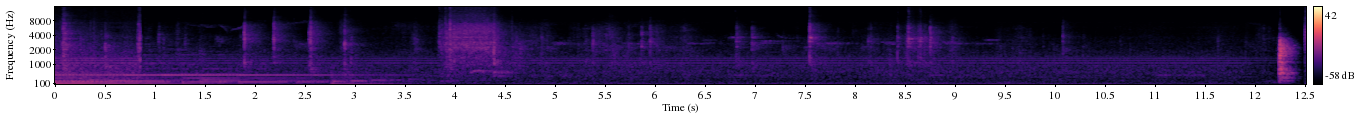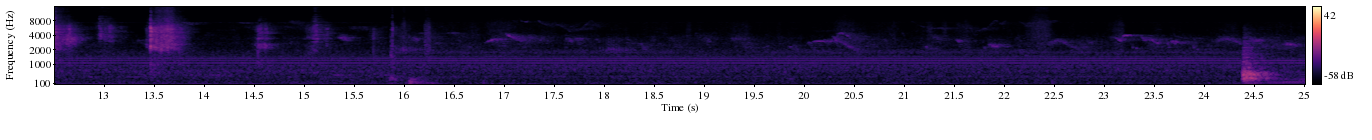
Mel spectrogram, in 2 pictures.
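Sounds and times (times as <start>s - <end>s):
faint steady whine: 0.0s - 7.1s.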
